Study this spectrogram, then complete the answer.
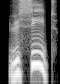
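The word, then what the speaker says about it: receipt: क्यू, रिसीट, पी की आवाज नहीं आएगी जी, रिसीट, रिसीट, रिसीव।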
